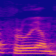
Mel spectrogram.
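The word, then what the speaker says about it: phloem: अब फ्लोएम या फॉर ये को कहते हैं फ्लोएम, या फॉर फूड होता है, या पीएच फ्लोएम। इसे आप सिंपल यानी प्रोनाउंसिएशन करेंगे तो ये फ्लोएम ही होगा।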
